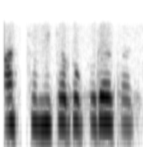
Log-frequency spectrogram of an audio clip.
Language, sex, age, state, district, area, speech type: Bengali, female, 60+, West Bengal, Purba Bardhaman, urban, conversation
